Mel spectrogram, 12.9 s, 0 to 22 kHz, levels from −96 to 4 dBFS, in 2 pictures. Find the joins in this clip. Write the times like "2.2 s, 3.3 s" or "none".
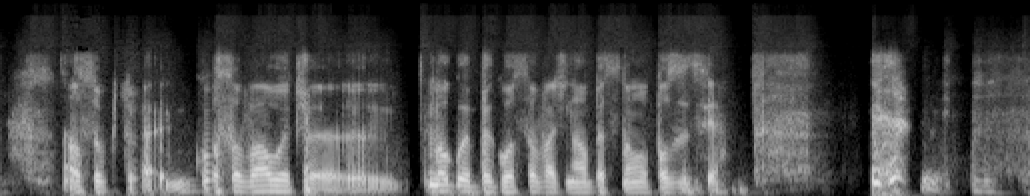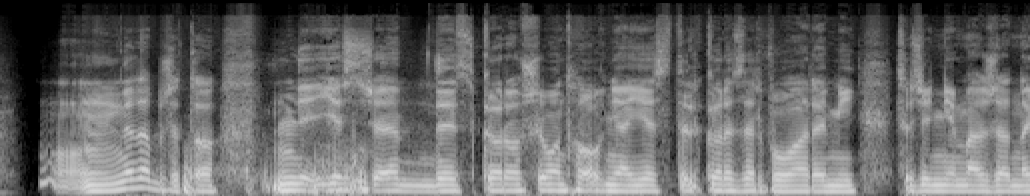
2.6 s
